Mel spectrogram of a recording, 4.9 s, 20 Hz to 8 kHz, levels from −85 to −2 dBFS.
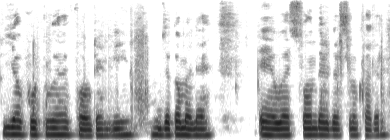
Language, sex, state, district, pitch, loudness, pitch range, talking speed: Rajasthani, male, Rajasthan, Churu, 135 Hz, -18 LUFS, 130-140 Hz, 185 wpm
